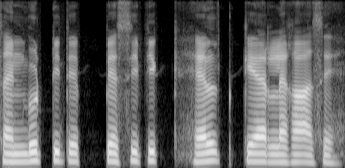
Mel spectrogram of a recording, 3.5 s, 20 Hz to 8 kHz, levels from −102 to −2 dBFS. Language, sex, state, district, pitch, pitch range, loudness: Bengali, male, Assam, Hailakandi, 145 Hz, 135-155 Hz, -18 LUFS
